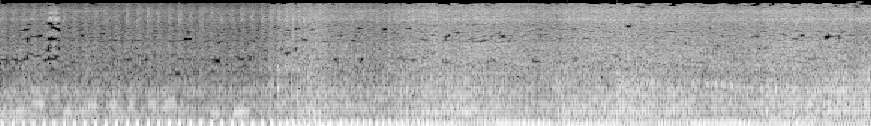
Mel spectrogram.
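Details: Yamaha Aerox scooter that was dead and stalled when off throttle, after repairing broken injector-circuit wires, no error codes: starter chatter under two seconds, then the engine catches and runs evenly; starts normally.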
